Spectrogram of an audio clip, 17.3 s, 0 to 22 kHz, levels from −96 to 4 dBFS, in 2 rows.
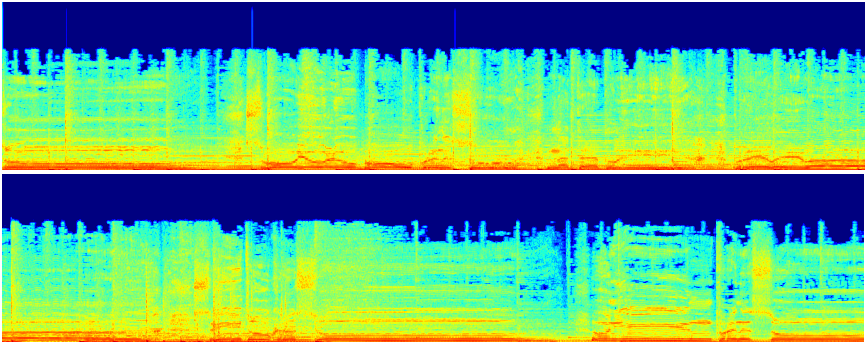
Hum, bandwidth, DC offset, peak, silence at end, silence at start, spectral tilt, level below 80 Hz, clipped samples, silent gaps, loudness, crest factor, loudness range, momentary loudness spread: none; 16 kHz; under 0.1%; 0 dBFS; 0 s; 0 s; -5 dB/octave; -16 dBFS; under 0.1%; none; -11 LUFS; 10 dB; 2 LU; 3 LU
